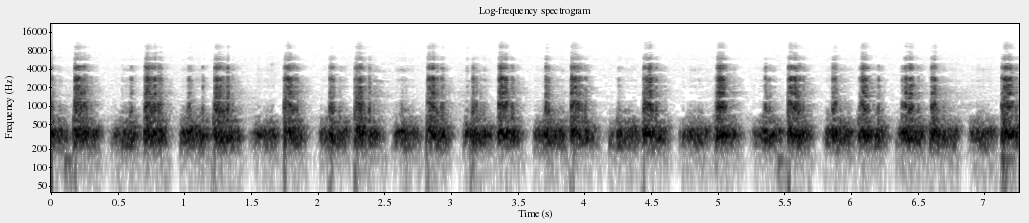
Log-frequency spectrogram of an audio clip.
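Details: Doppler heartbeat from a female, rate raised by doing squats: rapid, regular whooshing pulses at about 110 beats a minute, a faster heart rate after exercise.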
